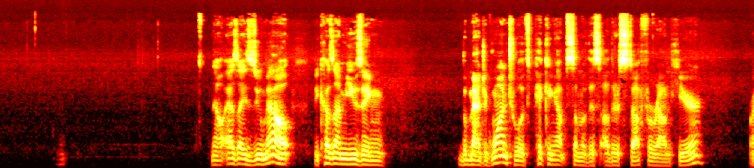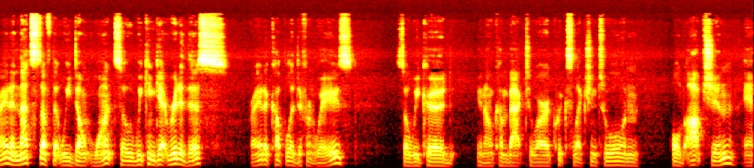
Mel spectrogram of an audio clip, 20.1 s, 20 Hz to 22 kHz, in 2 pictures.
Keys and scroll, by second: 0.7 super+z, 2.4 super+-, 8.7 q, 11.3 q, 13.0 super+=.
